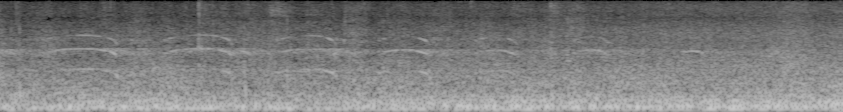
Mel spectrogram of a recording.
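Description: Wet-street ambience: a steady hiss and rumble of traffic on rain-soaked pavement, with wind on the microphone. Over it a high chirping tone repeats about twice a second and stops near the end.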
